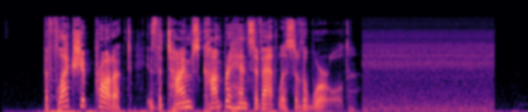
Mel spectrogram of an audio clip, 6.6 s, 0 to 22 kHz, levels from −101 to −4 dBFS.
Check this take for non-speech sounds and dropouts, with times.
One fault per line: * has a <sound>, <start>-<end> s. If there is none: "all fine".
all fine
